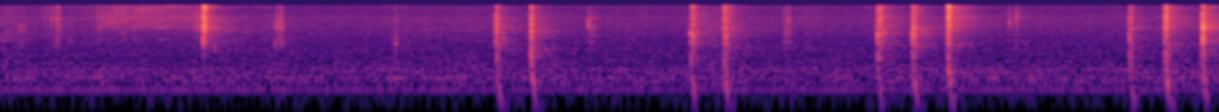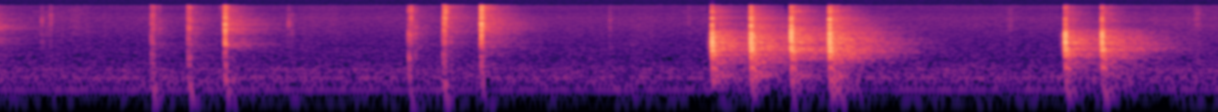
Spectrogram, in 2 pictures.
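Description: Scattered light clicks and taps, often two or three close together, then two louder, longer scratchy noises near the end, each about half a second. A faint steady hum runs underneath.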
